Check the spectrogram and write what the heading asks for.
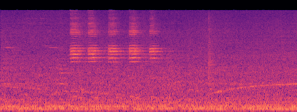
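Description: Steady low rumble of background traffic, with a quick run of about six short, high-pitched chirps about a second in.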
